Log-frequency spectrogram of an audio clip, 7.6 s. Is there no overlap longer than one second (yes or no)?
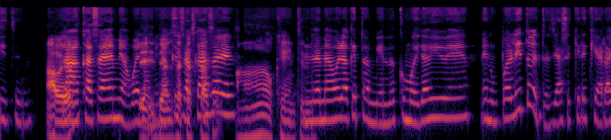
no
